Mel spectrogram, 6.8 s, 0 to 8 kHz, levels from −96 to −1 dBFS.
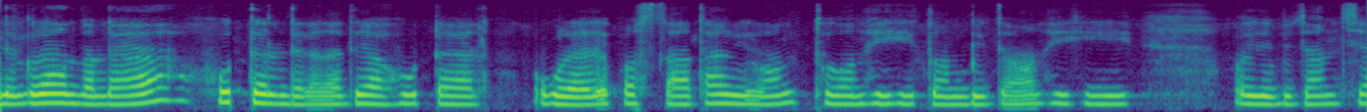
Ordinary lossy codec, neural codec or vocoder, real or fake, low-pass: none; codec, 16 kHz, 16 kbps, FreqCodec, smaller model; fake; 7.2 kHz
